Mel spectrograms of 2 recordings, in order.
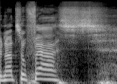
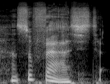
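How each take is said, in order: First: High, slow drawn-out warning; slow tease. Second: Quieter, tossed-off echo; soft repeat. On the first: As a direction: stretch it out teasingly. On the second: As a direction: drop it down like an aside. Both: Acted. Teasing retort, said twice.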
